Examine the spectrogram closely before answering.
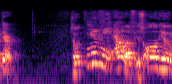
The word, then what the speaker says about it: Aleph: Aleph is the silent letter, it doesn't speak. But it speaks in the other letters.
